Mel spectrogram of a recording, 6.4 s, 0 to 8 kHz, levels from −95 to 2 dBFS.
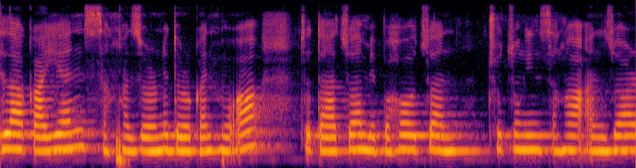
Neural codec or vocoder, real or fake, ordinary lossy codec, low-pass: none; real; none; 7.2 kHz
